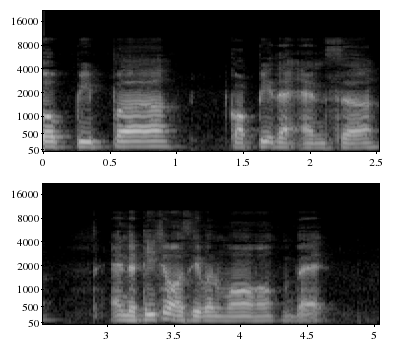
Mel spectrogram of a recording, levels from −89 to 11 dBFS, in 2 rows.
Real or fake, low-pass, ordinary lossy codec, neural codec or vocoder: fake; 9.9 kHz; AAC, 64 kbps; vocoder, 44.1 kHz, 128 mel bands every 512 samples, BigVGAN v2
